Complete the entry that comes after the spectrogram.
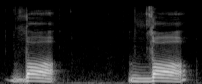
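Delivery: Lo begun with a heavy voiced th as in mother; emphatic Th. Shown as a demonstration. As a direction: say Lo with the tongue tip slightly out, th not L. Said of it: "a very emphatic Th sound".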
